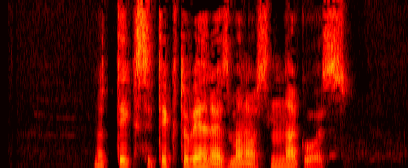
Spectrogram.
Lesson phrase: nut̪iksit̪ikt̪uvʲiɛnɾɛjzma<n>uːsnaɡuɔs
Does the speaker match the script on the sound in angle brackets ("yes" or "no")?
yes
